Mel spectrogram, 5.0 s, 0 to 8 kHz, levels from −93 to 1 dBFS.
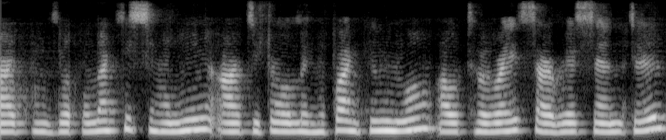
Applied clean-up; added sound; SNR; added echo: neural mask model DeepFilterNet 3.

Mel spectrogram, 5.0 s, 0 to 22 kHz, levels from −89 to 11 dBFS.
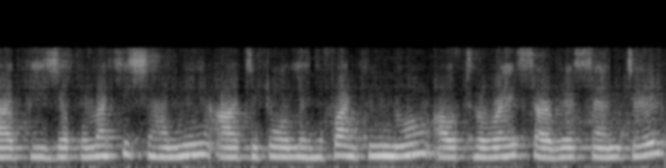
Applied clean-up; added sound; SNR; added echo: neural separator model SepFormer DNS4.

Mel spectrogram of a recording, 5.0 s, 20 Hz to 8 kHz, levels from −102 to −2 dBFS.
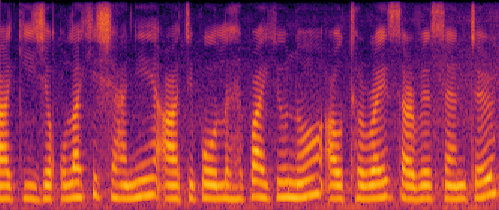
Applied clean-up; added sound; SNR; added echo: none; none; none; none.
